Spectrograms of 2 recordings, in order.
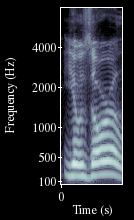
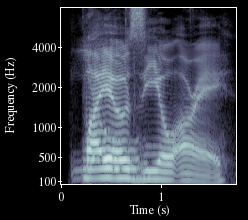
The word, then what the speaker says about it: Yozora: Yozora looks like he kind of looks He like looks like he Riku.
